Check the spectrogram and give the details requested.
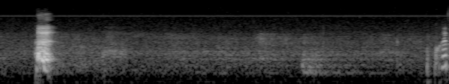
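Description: A sharp, abrupt hiccup followed by quiet, then the start of another; ordinary hiccups.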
